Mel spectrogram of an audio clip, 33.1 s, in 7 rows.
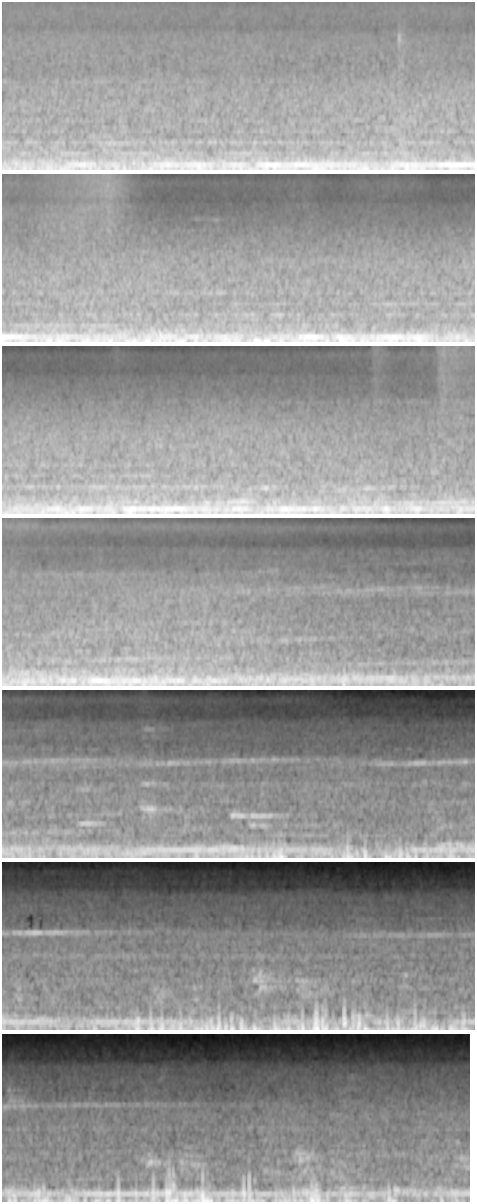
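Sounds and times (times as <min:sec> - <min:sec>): wheels rumbling on rails: 0:00.0 - 0:23.7.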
